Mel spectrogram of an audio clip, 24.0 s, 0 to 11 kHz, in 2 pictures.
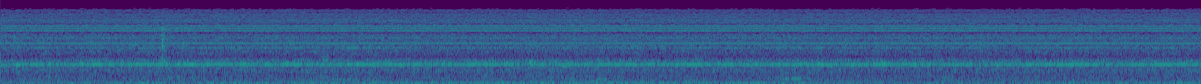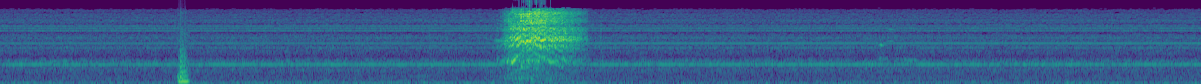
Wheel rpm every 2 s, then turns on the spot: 0, 0, 0, 0, 0, 0, 0, 0, 20, 0, 0, 0.
none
